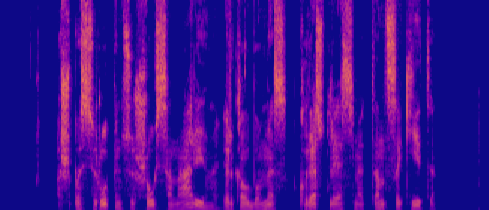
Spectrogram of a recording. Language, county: Lithuanian, Panevėžys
